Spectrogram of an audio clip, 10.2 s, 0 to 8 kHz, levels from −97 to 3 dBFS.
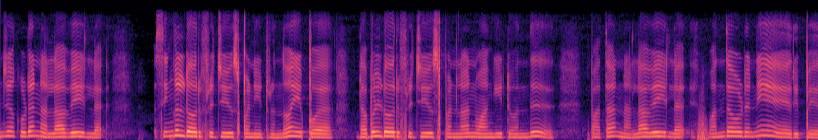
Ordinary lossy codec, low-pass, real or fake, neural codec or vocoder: none; 7.2 kHz; real; none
